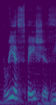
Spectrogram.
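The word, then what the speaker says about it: Rías Baixas: It's Ria Spacious. – Yeah. Sounds like a spaceship. – Yeah, but it's pronounced, it's got like a big, did you hear me say a B? Because there's a B in there.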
